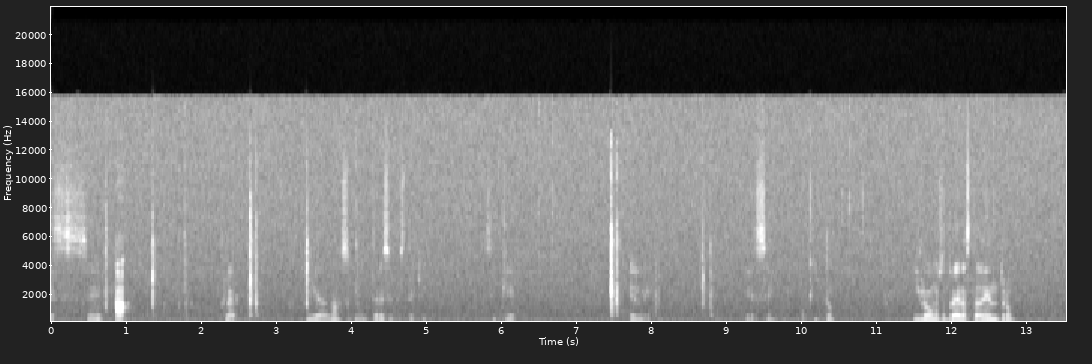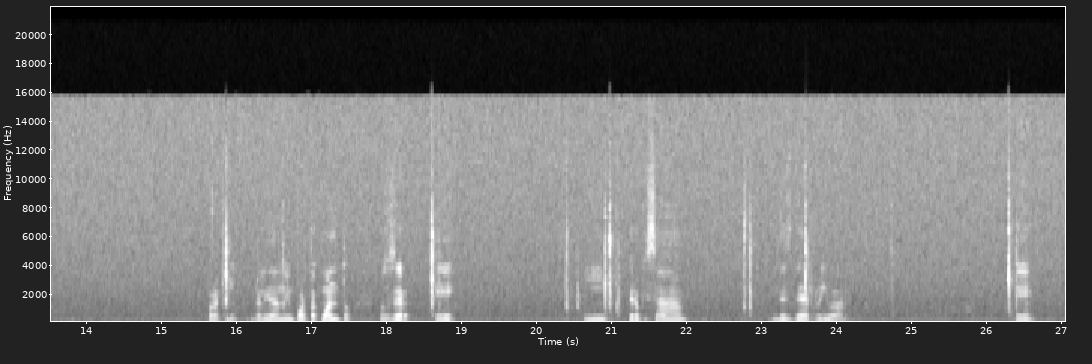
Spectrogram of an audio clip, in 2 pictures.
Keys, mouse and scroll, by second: 0.7 Escape, 1.0 scroll down 2, 1.5 shift+middle click, 2.6 shift+Tab, 3.1-3.5 shift+scroll up 4, 3.5 shift+middle click, 6.5 right click, 7.4 l, 8.6 s, 10.5 click, 11.1 middle click, 12.5-15.8 drag, 15.9 shift+middle click, 15.9 shift+click, 18.5 e, 20.3 Escape, 20.9 ctrl+z, 22.7 KP_7, 23.6 shift+middle click, 26.2 e.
